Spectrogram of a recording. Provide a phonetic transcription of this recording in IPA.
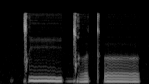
ǀ iː ɡ͡ǀ ɵ tʼ ɵː

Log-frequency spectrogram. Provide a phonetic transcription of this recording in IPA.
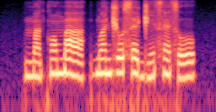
m ã˧ k ɔ̃˦ m a˦˨ | b ã˦ d͡ʒ o˦ s ɛ˦˨ d͡ʒ ĩ˨˦ s ɛ̃˦˨ s o˨˦

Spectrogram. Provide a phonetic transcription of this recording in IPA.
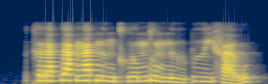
k r a˦˥ t̚ l a˥˩ ʔ ŋ a˥˩ t̚ n ɯ˧ ŋ kʰ l o˦˥ m d o˧ m n ɯː˩˦ p ɯː˧ j f a˩˦ w

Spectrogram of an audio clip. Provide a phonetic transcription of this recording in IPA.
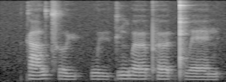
k aː˨˥ w t͡sʰ ɵ˨ ɥ | w yː˨˩ k ɪ˧ ŋ w œː˨˧ pʰ œː˧ t̚ kʷʰ ɛː˨ n

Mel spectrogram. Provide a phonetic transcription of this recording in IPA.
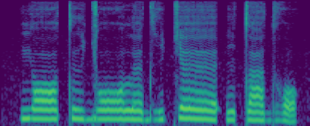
j ɒː t ɨ ɟ ɔː l ɛ dʱ i c ɛː ʔ i t a dʱ ɔ

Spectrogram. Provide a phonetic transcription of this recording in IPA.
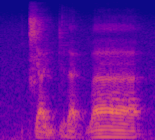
t͡ɕ a˩˦ j p r a˨˩ k̚ b aː˧

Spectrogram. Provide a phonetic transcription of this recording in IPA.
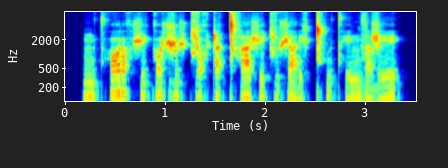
ŋ u t̪ʰ ɔ ɾ ɔ x ʃ e k ɔ ʃ ʐ ʊ ʃ t͡ɕ ɔ x ʈ a ǀʰ a ʃ e t͡ɕ u ʃ a ɾ e x ǀʰ u t̪ʰ e ŋ z a ʐ e

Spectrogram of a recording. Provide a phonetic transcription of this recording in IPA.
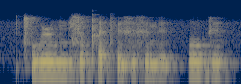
t͡sʼ u ɹ u m y s o kʰ ɐ t͡sʼ ʏ x ʏ x ø m ʏ | o ɡ ʏ

